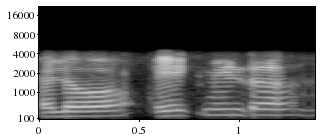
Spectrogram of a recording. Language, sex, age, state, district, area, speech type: Marathi, other, 18-30, Maharashtra, Buldhana, rural, conversation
